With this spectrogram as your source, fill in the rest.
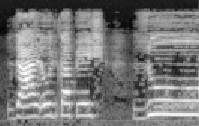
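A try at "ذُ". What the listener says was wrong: जू नहीं पढ़ेंगे, इसको जा की तरह नहीं पढ़ेंगे। जू जा में बजिंग साउंड होता है, इसमें बजिंग साउंड नहीं होता है।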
